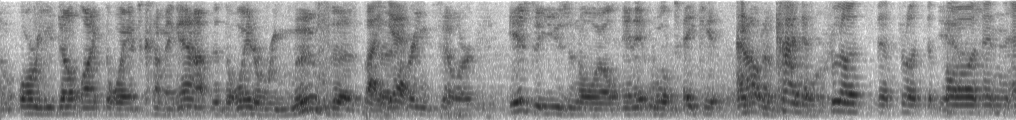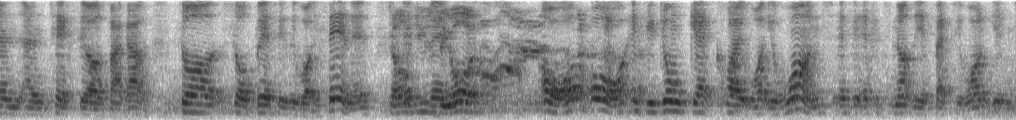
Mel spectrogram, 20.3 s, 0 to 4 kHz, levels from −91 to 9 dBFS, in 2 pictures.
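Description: At 9.62 s, running to 9.67 s, there is a short stall from a late packet. A packet missed its playout deadline and the jitter buffer ran dry, so the receiver stretched the last stretch of sound by about 27 ms until the data arrived. It then resumed from the same point, so nothing is lost, but one sound is briefly held too long, with a faint buzz or dip. Playout delay increases by that same 27 ms.

From 13.10 s to 13.44 s a jitter buffer speed-up follows. The buffer held more audio than its target, and the receiver trimmed it by cutting out short pitch-period-length segments in quick succession, roughly 40 ms in total. Playback runs at about 108% speed over that span with pitch unchanged, so the sound comes across as hurried before settling back. Throughout, the band-limiting with nothing above 4 kHz is consistent with the G.711 mu-law narrowband call codec.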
